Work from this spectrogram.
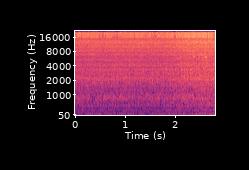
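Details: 2013 Chevrolet Impala that had a check engine light (EVAP purge code) and misfire after refueling, being fixed by replacing a stuck-open EVAP purge valve: even, quiet idle with fast steady patter and light hiss, no stumble or miss; sounds right.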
